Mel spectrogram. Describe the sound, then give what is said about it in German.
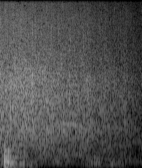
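Audience applause for a short astrology segment, a soft wash of clapping that thins out and grows steadily quieter over about two seconds. “So, Applaus ebbt ab.”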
